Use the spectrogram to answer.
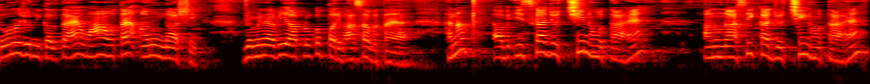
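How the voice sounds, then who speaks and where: Echoey male teacher explaining step by step. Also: high voice. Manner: asks questions and answers them himself; repeats key words slowly for emphasis. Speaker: Hindi grammar teacher. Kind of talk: classroom lesson for students. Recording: echoey room with faint noise.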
